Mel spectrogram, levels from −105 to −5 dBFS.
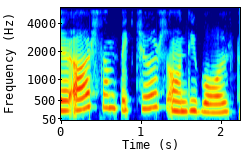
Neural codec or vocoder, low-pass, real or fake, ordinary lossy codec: none; 5.4 kHz; real; none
